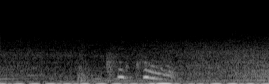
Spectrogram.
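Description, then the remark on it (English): A soft two-note cuckoo call rings out once near the middle, mellow, over a low steady hum with no talking. “Cuckoo. Cuckoo. Cuckoo. Cuckoo.”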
